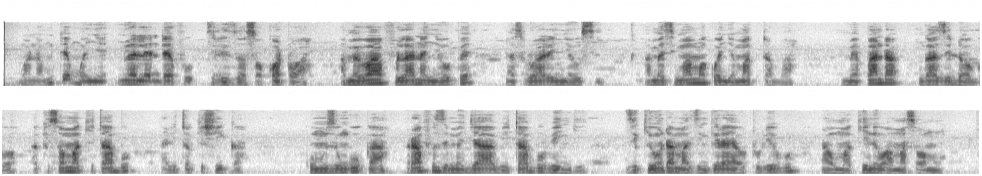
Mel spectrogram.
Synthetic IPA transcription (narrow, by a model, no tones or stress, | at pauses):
mwanam̩kɛmwɛɲɛɲwɛlɛndɛfuzilizɔsɔkɔtwaː | mɛwaːfulanaɲɛupɛ | nasuɾuaɾiɲɛusi | amɛsimamakwɛɲɛmak̚taɓa | mɛpandaŋɡaziɗɔɠɔakisɔmakitaɓu | alit͡ʃɔkiʃika | kum̩zuŋɡukaɾafuzimɛʄaːvitaɓuviŋɡi | zikiundamaziŋɡiɾajautulivunaumakiniwamasɔmɔ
